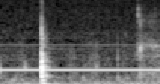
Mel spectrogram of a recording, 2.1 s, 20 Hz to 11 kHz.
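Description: Steady CW tone of about 600 Hz from the Quisk software radio, heard in full duplex while the Hermes-Lite 2 transmits a CW carrier at full power. A single sharp click comes about half a second in.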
